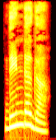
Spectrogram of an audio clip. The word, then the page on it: ದಿಂಡಗ: diṇḍaga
